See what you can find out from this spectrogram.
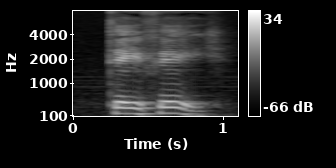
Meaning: abbreviation of televisie
- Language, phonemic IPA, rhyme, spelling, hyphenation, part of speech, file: Dutch, /teːˈveː/, -eː, tv, tv, noun, Nl-tv.ogg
